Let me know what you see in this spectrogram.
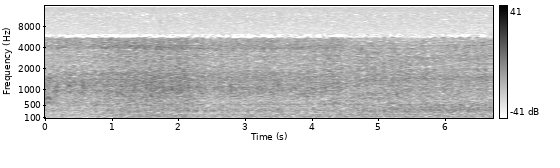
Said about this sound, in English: This maintenance emergency was an engine that had a huge malfunction. The malfunction was so severe that it caused the entire plane to shake like a washing machine on spin cycle.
